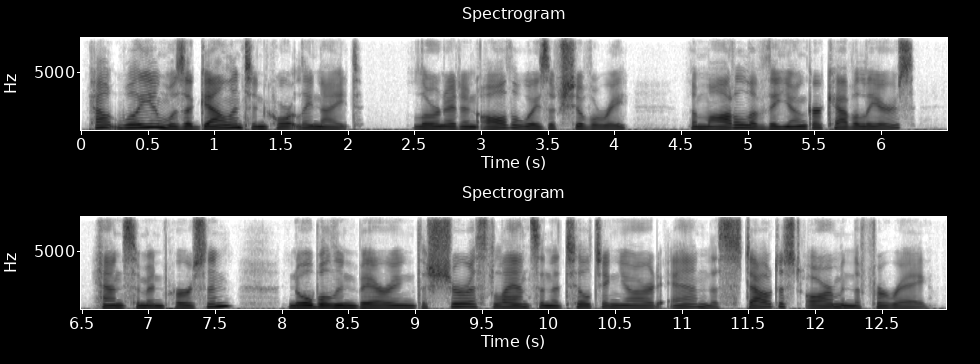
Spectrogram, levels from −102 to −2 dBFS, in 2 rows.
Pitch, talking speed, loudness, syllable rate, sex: 195 Hz, 190 wpm, -17 LUFS, 5.5 syllables/s, female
